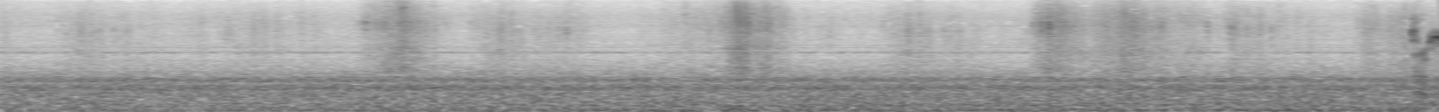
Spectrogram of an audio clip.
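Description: Airliner engines spool up to takeoff thrust in a flight simulator, a steady, loud, broadband roar that holds without letup, with occasional faint higher whooshes riding on top.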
